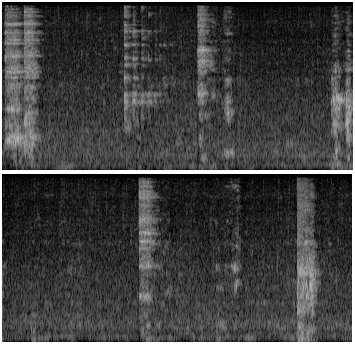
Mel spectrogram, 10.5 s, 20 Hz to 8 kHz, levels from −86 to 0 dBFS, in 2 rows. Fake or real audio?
real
